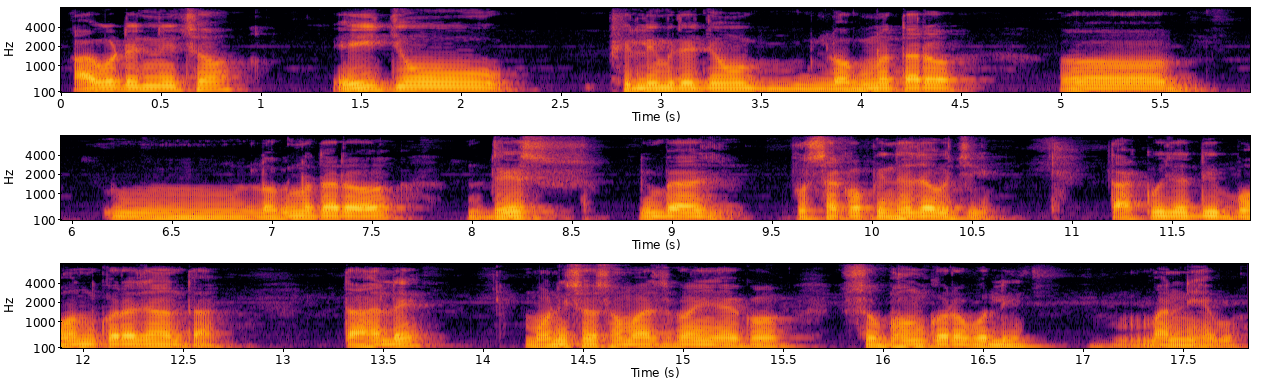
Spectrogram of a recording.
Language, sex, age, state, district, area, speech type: Odia, male, 45-60, Odisha, Jajpur, rural, spontaneous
